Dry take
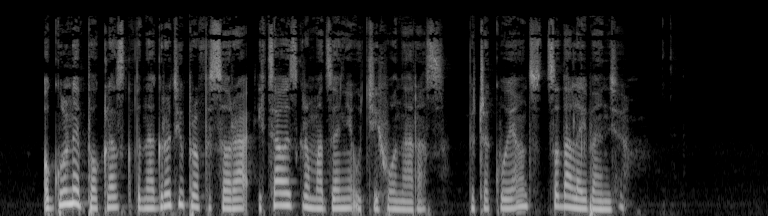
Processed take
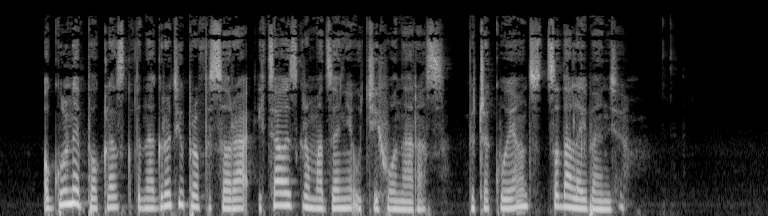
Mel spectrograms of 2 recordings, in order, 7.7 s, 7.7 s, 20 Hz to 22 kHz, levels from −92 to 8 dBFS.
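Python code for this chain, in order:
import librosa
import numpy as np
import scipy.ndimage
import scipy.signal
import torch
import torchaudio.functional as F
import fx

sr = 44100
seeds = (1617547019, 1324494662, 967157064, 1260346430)

p1 = fx.dynamic_eq(x, sr, hz=6200.0, q=0.94, threshold_db=-44.0, ratio=4.0, max_db=4)
p2 = fx.rider(p1, sr, range_db=10, speed_s=2.0)
p3 = p1 + (p2 * 10.0 ** (2.5 / 20.0))
y = p3 * 10.0 ** (1.0 / 20.0)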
